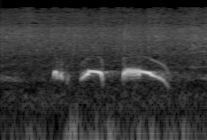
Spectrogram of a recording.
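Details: Spotted dove, locally tekukur, calling during decoy trapping in the cold season, when the birds are less aggressive: three low hollow coos, the last one long and drawn out, over a faint background hum.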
